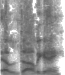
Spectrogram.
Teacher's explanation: El Dalie, stress on the second syllable there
